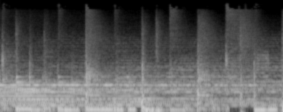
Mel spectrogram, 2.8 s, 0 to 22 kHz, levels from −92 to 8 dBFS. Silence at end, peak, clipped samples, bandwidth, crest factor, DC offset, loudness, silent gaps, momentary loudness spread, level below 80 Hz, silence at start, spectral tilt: 0 s; -2 dBFS; under 0.1%; 15.5 kHz; 14 dB; under 0.1%; -18 LUFS; none; 7 LU; -22 dBFS; 0 s; -7.5 dB/octave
